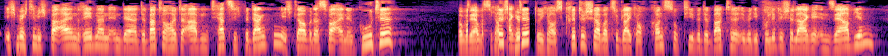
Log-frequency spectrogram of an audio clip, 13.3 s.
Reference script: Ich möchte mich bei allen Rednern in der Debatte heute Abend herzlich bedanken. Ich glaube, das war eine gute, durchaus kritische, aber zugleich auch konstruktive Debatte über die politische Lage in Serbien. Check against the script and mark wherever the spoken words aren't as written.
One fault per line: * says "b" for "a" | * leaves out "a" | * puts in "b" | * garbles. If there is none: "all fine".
* garbles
